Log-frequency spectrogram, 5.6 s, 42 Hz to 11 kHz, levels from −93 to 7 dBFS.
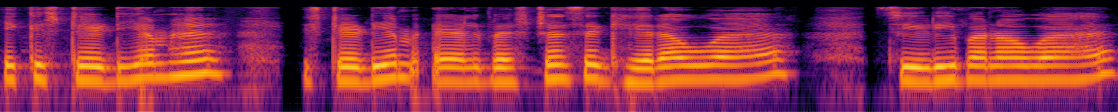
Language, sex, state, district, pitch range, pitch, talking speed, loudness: Hindi, female, Jharkhand, Deoghar, 200-225 Hz, 210 Hz, 140 wpm, -14 LUFS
